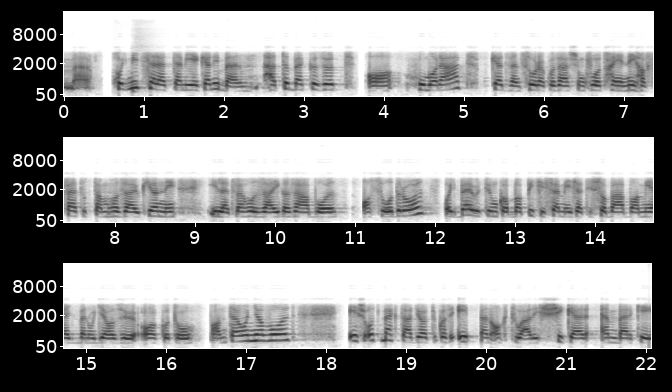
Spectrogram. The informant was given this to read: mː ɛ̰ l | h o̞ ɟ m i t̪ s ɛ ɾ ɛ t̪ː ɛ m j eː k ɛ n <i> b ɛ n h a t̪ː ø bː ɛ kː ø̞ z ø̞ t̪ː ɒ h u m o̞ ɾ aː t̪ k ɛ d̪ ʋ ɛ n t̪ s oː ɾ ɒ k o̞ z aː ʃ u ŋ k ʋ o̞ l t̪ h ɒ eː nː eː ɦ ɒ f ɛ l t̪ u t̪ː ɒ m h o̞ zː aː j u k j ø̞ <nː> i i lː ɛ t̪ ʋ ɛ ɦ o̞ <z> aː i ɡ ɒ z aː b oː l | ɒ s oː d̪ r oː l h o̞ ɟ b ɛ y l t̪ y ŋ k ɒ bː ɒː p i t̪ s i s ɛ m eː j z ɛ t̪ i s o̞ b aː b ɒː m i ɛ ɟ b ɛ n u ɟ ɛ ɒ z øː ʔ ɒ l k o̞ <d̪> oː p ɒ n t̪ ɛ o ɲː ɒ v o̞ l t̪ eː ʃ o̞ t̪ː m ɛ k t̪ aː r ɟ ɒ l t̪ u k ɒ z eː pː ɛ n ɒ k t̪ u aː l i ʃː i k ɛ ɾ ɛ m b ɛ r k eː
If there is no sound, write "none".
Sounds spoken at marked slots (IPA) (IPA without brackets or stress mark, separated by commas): i, nː, zː, t̪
